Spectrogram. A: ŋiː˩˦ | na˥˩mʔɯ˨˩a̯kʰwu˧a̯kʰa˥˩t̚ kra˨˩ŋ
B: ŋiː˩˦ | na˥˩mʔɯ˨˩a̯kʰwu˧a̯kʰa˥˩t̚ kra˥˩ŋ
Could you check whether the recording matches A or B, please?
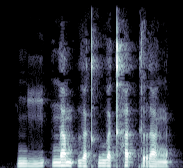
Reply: A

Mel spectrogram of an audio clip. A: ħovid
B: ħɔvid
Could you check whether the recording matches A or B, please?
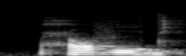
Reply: B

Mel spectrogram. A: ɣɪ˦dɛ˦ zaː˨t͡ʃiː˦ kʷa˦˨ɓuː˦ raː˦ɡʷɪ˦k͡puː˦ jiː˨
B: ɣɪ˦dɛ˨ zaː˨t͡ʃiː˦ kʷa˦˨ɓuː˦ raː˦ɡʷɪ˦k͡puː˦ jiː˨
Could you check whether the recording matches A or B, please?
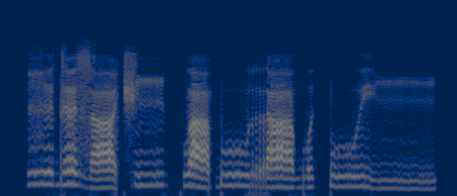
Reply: A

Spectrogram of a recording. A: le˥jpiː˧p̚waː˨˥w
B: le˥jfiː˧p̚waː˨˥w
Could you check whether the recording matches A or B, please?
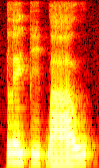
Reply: A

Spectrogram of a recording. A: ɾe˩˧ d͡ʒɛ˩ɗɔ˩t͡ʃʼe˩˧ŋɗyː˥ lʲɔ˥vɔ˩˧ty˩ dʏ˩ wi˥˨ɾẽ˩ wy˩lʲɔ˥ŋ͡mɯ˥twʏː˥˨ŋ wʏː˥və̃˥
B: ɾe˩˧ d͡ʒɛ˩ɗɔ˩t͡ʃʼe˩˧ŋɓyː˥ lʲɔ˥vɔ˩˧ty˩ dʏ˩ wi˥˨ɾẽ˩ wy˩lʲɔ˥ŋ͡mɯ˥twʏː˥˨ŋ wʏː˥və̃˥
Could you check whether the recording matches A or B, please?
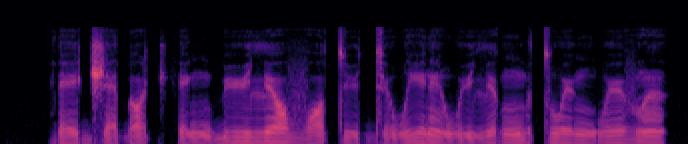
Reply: B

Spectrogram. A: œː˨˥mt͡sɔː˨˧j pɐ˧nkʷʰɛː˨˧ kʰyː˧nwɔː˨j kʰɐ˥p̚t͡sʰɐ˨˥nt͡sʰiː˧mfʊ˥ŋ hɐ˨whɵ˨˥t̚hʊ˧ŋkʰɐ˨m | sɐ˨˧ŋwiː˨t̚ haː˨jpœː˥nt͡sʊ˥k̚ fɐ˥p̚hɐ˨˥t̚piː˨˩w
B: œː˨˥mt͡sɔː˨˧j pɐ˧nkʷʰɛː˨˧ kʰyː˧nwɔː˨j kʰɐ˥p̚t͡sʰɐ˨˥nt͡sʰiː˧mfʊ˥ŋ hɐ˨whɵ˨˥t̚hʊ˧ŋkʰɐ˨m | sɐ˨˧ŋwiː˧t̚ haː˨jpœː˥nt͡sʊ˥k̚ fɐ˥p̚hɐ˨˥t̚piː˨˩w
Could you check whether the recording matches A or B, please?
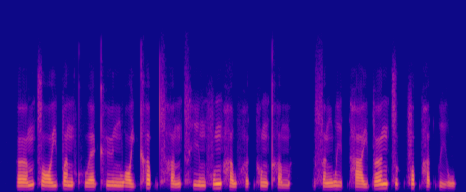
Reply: A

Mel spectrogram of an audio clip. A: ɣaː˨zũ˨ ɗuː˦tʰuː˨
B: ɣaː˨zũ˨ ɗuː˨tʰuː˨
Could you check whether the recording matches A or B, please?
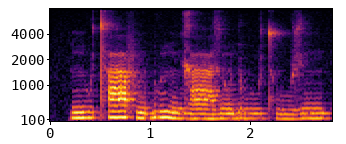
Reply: B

